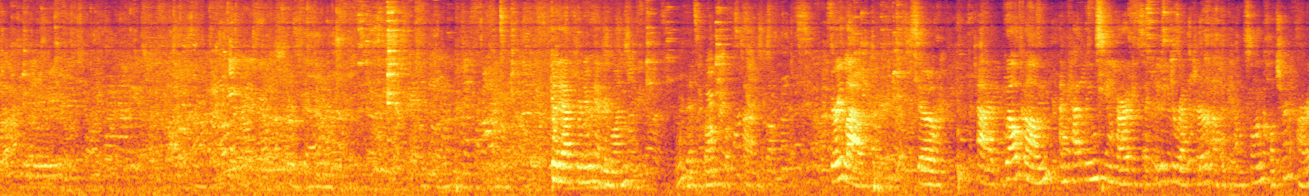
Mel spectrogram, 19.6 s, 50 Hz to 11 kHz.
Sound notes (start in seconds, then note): 3.3 crowd talking, plates clattering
